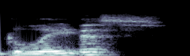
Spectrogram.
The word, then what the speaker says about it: Glavis: it has so Christina is it pronounced glavis yes you got it right one the first welcome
